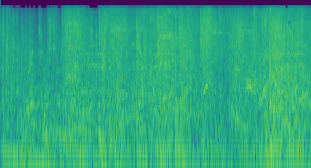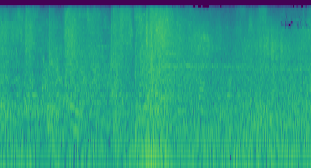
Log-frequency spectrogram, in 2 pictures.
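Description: Video game battle effects clash, zap and crackle rapidly.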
